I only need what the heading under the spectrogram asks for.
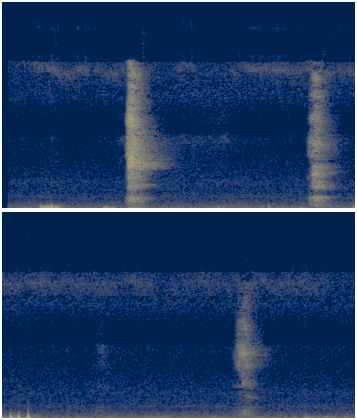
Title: Cat Makes Herself Cough - Weird!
